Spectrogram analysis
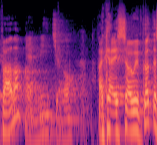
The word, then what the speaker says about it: Mijiu: So rice wine is pronounced Mijiu in Chinese. Is that correct, Father? Yeah, Mijiu.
